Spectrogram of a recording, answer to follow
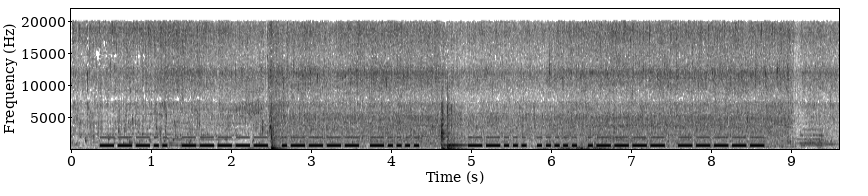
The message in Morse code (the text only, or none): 8016 7510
